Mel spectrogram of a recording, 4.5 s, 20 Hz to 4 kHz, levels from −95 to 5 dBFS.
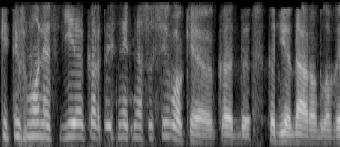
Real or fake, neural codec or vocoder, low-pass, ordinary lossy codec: fake; codec, 16 kHz in and 24 kHz out, 1.1 kbps, FireRedTTS-2 codec; 3.6 kHz; MP3, 32 kbps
